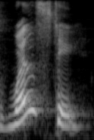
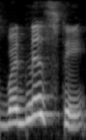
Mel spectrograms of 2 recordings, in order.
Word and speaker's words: Wednesday: you can see is wednesday usually people say today is wednesday and i have a lot of work but as you can see d is silent in this word wednesday and the same thing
